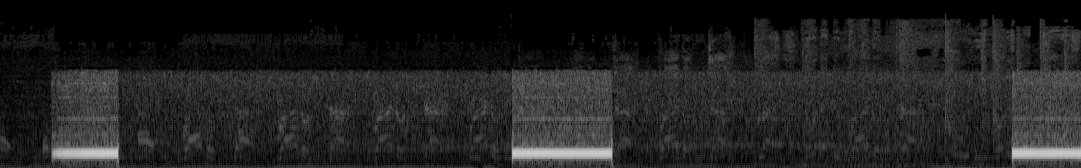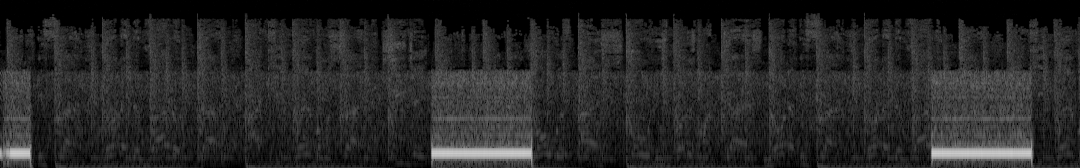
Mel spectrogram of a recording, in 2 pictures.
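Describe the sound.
Telephone line tone heard while a number is redialed: five evenly spaced one-second bursts of a steady mid-pitched tone, roughly five seconds apart, with near-silence between them.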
